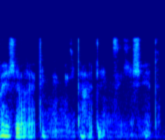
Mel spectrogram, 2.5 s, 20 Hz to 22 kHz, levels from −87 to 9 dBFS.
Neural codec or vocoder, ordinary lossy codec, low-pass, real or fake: autoencoder, 22.05 kHz, a latent of 192 numbers a frame, VITS, trained on one speaker; none; 7.2 kHz; fake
